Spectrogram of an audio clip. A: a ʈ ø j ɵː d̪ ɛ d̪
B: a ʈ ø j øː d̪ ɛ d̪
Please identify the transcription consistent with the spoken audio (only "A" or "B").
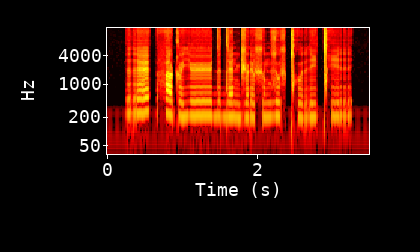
B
